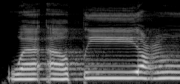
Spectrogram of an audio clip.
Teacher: Sebab ada ya sukun didahului harokat kasrah. Cara bacanya huruf to panjang 2 harokat. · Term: mad tabi'i dhahiri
